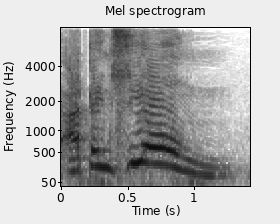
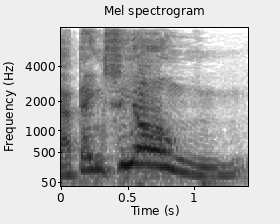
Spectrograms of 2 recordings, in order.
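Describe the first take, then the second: First: Louder, higher shout, last syllable held long; authoritative shout. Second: High, long-drawn call to attention; authoritative shout. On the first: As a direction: command a crowd to fall silent. (grito alto y alargado, con voz de autoridad) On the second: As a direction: shout it like you command the whole street. (grito con voz de autoridad) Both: Retold or imitated. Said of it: "grita con una voz de autoridad".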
